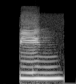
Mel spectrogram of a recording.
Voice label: "bing1", pinyin

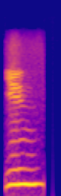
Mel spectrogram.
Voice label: "yin1", pinyin

